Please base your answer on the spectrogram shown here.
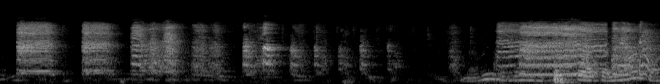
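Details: Crow chick fallen from its nest on 11 May 2019, begging while being hand-fed: harsh rasping calls repeated about twice a second, growing into a continuous loud squalling.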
